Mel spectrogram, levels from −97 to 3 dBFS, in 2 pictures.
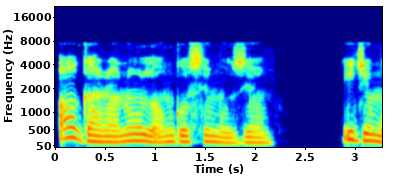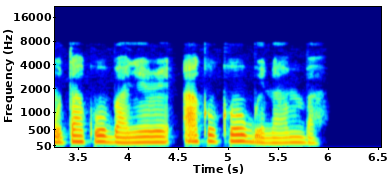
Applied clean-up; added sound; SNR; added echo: none; none; none; none.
